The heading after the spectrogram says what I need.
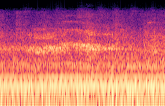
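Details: Newly installed garage door opener running after power-up while its travel limits are set: constant motor hum with a whirring drone that swells slightly as the door travels, no grinding or clunks; normal operation.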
